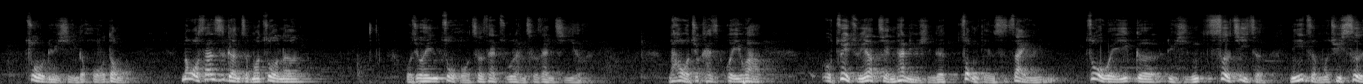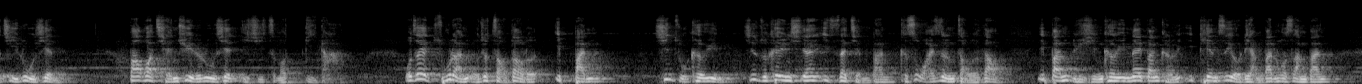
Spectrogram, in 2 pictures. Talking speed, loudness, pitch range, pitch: 300 characters per minute, -20 LUFS, 115-155 Hz, 135 Hz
